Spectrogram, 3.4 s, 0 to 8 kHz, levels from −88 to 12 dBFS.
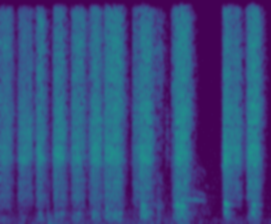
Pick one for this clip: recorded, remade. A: recorded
